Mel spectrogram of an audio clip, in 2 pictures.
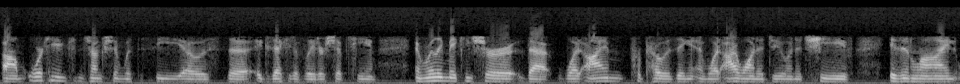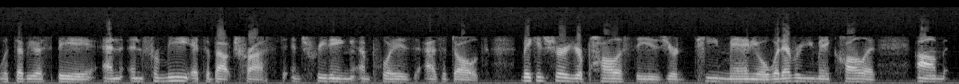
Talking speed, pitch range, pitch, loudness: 180 wpm, 125-145 Hz, 135 Hz, -20 LUFS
